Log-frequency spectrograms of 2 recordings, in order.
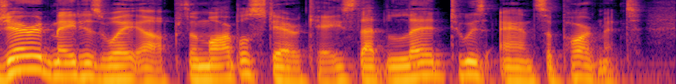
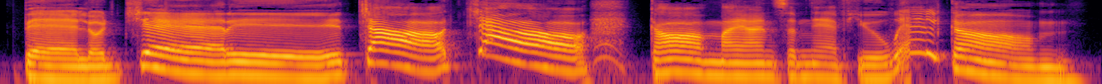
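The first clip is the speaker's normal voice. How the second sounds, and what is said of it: Heavy Italian accent. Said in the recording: “in her heavy Italian accent”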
